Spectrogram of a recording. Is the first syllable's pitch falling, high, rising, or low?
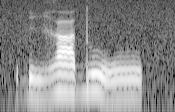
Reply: low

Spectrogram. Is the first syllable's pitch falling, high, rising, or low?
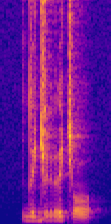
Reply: high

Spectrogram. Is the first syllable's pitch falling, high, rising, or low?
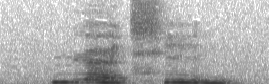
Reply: falling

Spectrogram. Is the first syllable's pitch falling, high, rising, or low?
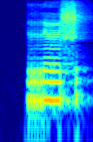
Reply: low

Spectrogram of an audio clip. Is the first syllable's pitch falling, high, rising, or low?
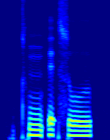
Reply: low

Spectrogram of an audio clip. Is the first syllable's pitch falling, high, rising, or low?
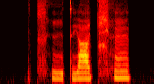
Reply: low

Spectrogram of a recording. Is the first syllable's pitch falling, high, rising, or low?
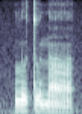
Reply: low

